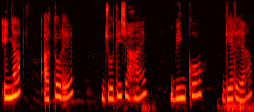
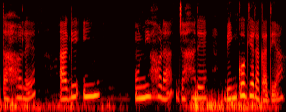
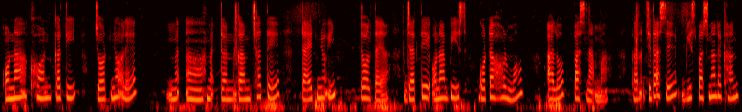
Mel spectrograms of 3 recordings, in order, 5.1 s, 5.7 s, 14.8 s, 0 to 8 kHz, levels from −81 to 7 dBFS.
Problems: none marked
